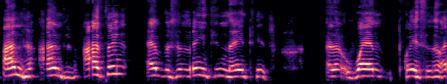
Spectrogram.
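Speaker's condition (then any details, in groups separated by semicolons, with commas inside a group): Cerebral palsy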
